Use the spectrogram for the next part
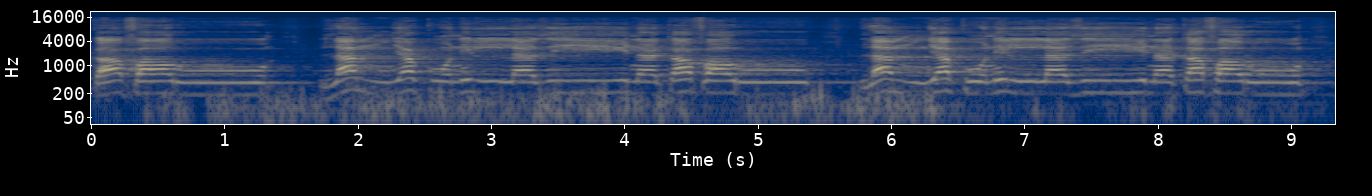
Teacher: واو ساکن ہے اور اس سے پہلے والے حرف را کے اوپر پیش ہے تو اس کو ہم کھینچ کر پڑھیں گے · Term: واو مدہ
